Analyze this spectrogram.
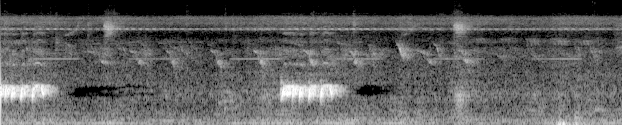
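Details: Perkutut, a zebra dove, singing its agem-style song: two brief, vibrating, trilled coo phrases nearly three seconds apart. Soft clicks and low background hum fill the gaps.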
